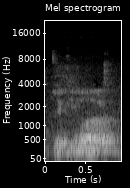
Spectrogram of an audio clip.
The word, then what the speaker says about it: Jakiela: Jakiela rhymes with tequila.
